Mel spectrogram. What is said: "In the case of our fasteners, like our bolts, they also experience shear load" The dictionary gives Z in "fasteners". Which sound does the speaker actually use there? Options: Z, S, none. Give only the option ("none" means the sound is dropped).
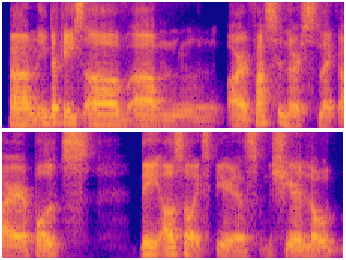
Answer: S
